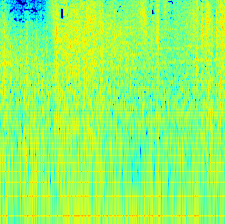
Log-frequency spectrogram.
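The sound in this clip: Gunfire and explosions from a shooter video game: a dense, loud, unbroken roar of booms and rapid shots that fills the whole clip without a clear pause.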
